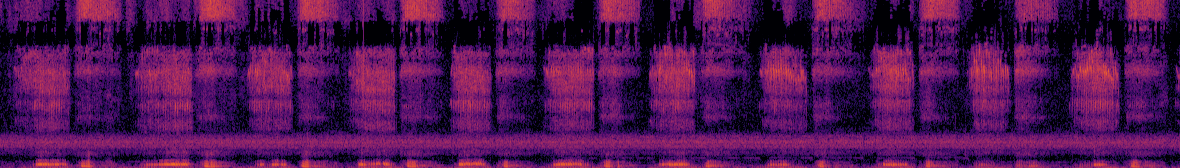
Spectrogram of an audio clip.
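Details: Pet tuxedo cat purring with pleasure while its owner cuddles it; strong, continuous low rumbling comes in regular pulses about every second, steady throughout.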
